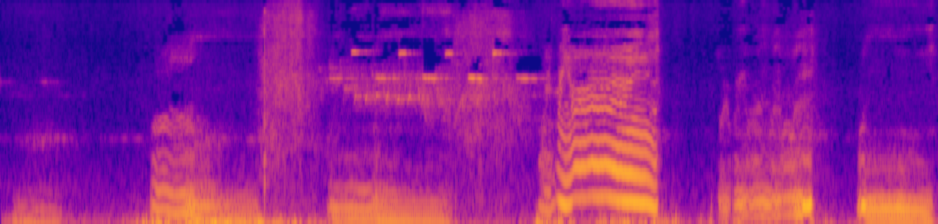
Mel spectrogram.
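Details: Domestic red fox Alice, roused by dogs, lets out loud nasal whines and moans, then a long high, rising-and-falling wail in the middle, followed by shorter complaining cries; faint music underneath.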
